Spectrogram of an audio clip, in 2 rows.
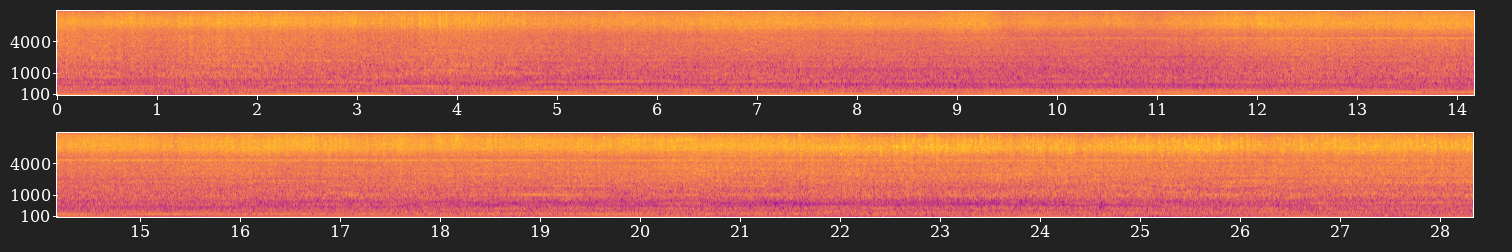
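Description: Kubota DC-70 rice combine harvester running steadily as it cuts and threshes rice, its diesel engine giving a constant low hum that fades a little midway and comes back stronger near the end.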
